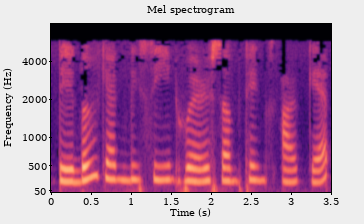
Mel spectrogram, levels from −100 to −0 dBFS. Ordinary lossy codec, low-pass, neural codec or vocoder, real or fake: MP3, 24 kbps; 7.2 kHz; codec, 24 kHz, 0.9 kbps, WavTokenizer, large speech release; fake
